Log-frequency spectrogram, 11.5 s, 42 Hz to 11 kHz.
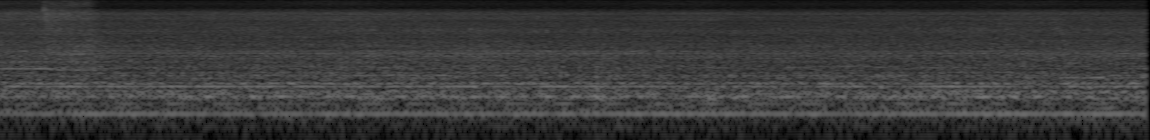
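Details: Pneumatic wide-belt sander with air-tracked belt, sanding panels, final pass at 180 grit: steady low hum with soft constant air hiss from the belt-tracking sensor, no knocking or grinding; running normally.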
